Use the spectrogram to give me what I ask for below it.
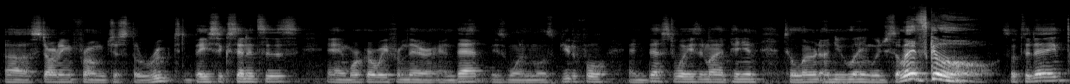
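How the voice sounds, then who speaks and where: A young man hosting a casual beginner Japanese lesson, chatty and upbeat, slowly repeating each new word for learners. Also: lowish voice, fairly even intonation. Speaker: Japanese language teacher, channel host.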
